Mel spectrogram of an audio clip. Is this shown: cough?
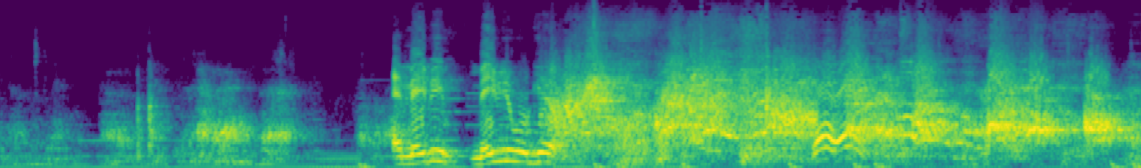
no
